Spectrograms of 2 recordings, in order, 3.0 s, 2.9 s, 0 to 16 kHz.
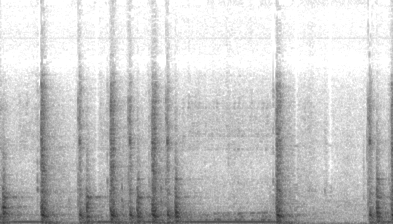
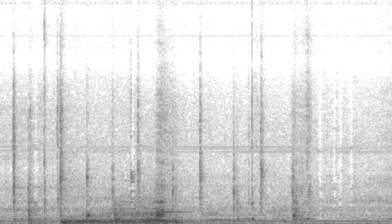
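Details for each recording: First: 1976 Porsche 914, converted to a station wagon in 1978: fuel injection not expected to work, but with spark it cranks in short bursts, then catches on poured-in fuel and runs unevenly for several seconds. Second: 1976 Porsche 914 converted to a station wagon, during initial cranking attempts: a faint steady hum under quiet clicks and knocks; the electric fuel pump priming and running normally while checking for fuel.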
